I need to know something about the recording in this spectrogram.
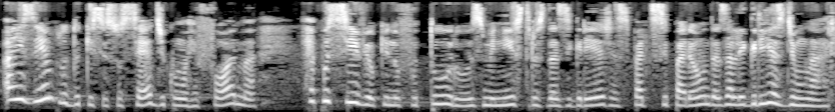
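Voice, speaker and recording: Soft-toned, husky, devout young woman acted out. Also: mid-range voice, moderate pace, natural voice. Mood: earnest, gentle. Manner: lofty, formal, earnest delivery. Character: devout young woman, tender, self-denying, resolute. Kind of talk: solemn audio drama acting of a religious novel.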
